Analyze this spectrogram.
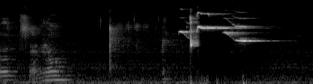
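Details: Grey parrot apparently wanting attention: a brief low, speech-like mumble, a couple of clicks, then a loud, sharp whistled squawk sliding downward near the end, in a quiet room.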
